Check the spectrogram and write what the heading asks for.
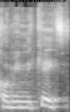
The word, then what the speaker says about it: communicate: But now that I know that communicate ends in ATE, I should put the stress in the third to last syllable.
